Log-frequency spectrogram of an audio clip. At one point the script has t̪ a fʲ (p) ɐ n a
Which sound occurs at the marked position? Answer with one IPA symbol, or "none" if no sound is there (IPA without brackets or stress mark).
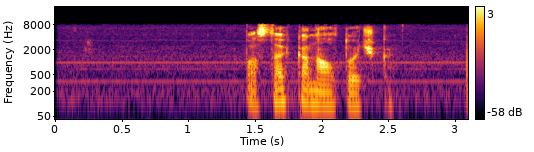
k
